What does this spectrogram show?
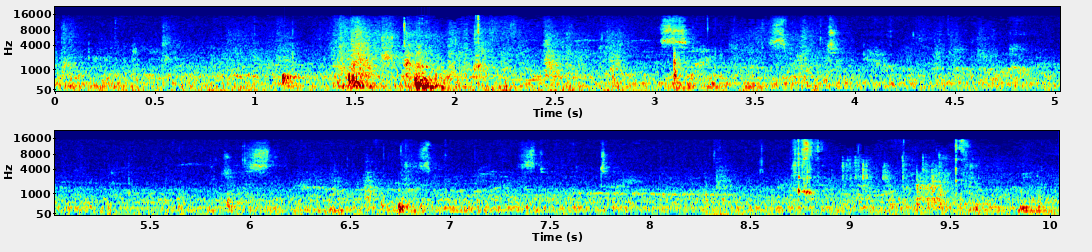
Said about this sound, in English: om nom nom. Tasty. Sorry, listeners. We've already been over this. It's good ASMR stuff.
